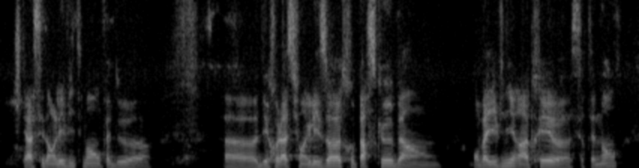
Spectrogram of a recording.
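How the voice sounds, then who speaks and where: With long, frequent pauses, a man of medium pitch speaks at a fairly slow pace and with fairly even intonation. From southwest France, near Bayonne. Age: 30s. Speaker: coach for highly sensitive people. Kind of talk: interview. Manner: hesitant, many fillers.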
